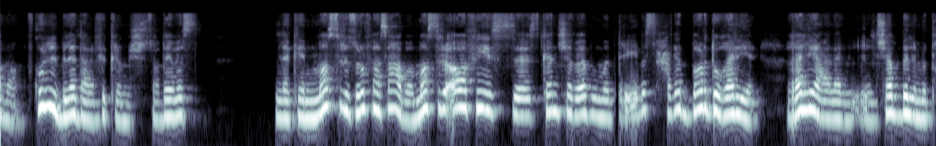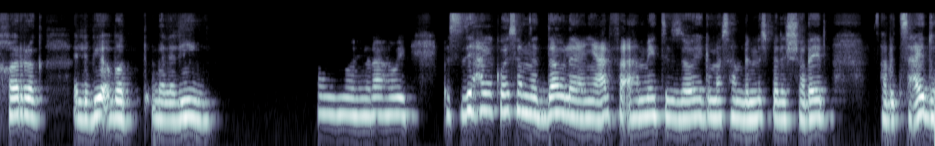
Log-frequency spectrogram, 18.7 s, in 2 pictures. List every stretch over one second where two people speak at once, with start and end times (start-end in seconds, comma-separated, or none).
none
